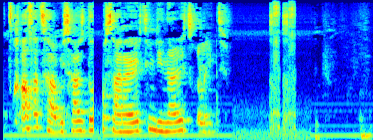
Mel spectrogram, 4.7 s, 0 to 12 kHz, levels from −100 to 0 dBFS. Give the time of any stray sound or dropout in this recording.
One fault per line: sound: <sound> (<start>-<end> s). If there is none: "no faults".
sound: dropout (1.2-1.3 s)
sound: laugh (3.4-3.7 s)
